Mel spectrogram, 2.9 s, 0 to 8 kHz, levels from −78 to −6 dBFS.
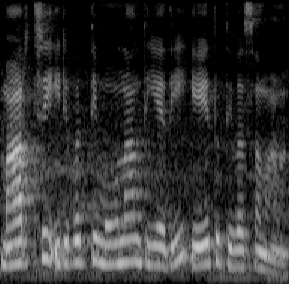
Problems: low volume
